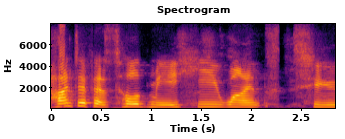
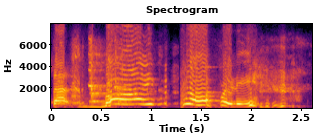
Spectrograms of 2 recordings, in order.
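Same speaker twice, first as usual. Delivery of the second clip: shouting, higher and louder; 9 semitones higher, 4 dB louder than usual. Voicing a character who yells at another character: yelling. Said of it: "kinda yell at Strahd and be like".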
